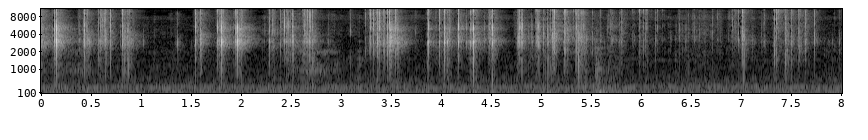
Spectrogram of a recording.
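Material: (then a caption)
Plastic. Fingertips bend and twist the leg and foot ratchet joints of a small red and gold 2023 Flash action figure, made of hollow molded plastic and held in both hands. The result is a quick, irregular run of sharp, bright, dry clicks and crunches that stop instantly, over a faint low background hum.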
